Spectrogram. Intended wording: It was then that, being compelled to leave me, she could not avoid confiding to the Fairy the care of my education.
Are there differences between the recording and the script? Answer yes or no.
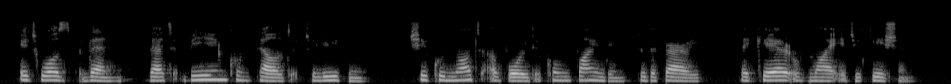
no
